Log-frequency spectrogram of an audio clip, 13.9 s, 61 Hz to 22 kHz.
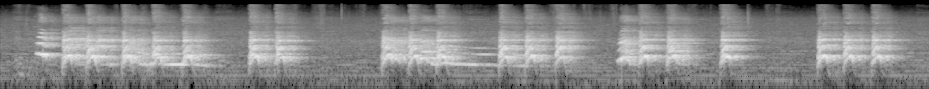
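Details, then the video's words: Sheltered dog aged six, barking in its kennel at an approaching caretaker: repeated groups of three to five rapid, full-toned barks, one faint long whine mid-clip, pauses of about a second between groups. "at 1st he barks but calm neighbor showed way"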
